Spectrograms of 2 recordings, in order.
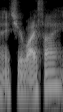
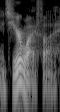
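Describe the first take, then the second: First: Said in the usual way. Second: Louder repeat, leaning hard on "your"; teasing stress. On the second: Acted. Teasing a lagging viewer, punching "your". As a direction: pin the blame on "your".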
